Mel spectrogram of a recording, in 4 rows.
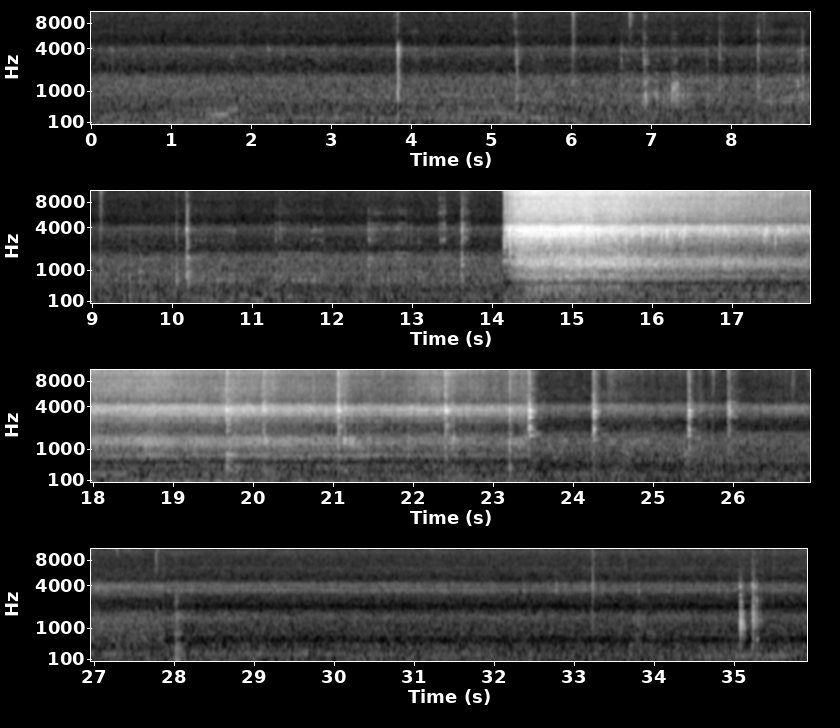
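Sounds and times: potatoes sizzling in hot oil: 14.2s - 23.6s.

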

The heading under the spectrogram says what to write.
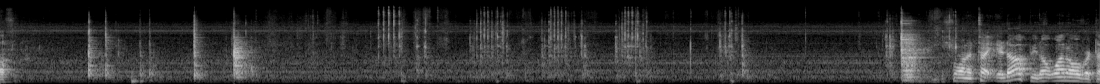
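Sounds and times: ratchet wrench clicking: 3.8s - 6.6s, 7.2s - 7.5s.

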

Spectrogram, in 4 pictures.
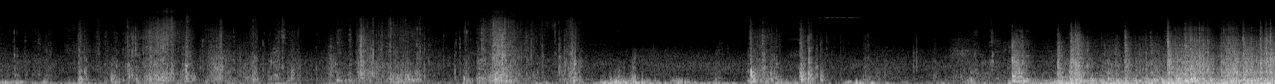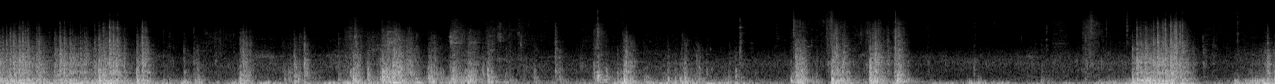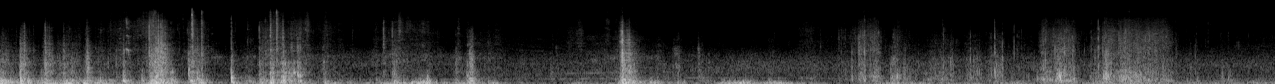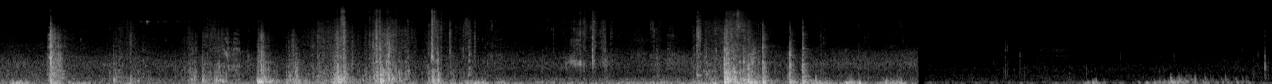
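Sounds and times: plastic bins knocking together: 0.3s - 6.0s, 10.0s - 22.1s, 23.9s - 30.5s, 38.7s - 43.2s, 45.2s - 46.5s
bin wheels rattling on pavement: 9.9s - 22.2s, 23.3s - 32.1s, 33.8s - 43.4s.

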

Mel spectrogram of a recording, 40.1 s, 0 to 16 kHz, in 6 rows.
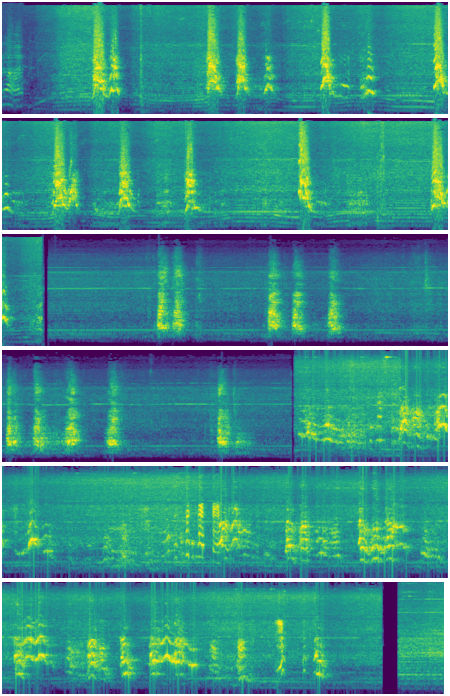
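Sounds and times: vacuum cleaner motor humming: 0.1s - 40.0s
dogs barking sharply: 1.3s - 2.0s, 3.0s - 4.2s, 4.8s - 5.7s, 6.4s - 10.1s, 10.9s - 12.4s, 13.1s - 13.6s, 15.7s - 16.3s, 17.4s - 18.5s, 24.5s - 28.8s, 29.6s - 38.4s.

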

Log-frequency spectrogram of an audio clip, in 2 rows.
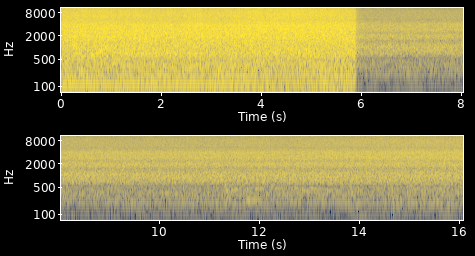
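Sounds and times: floodwater rushing: 0.0s - 5.9s
low hum: 0.0s - 5.9s.

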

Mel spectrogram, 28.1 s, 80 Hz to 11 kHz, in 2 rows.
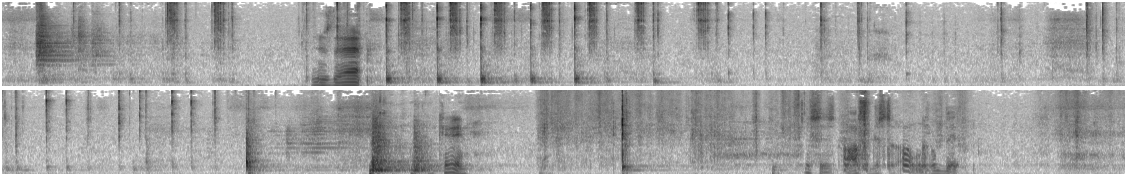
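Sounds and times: socket ratchet clicking: 1.4s - 3.0s, 3.7s - 12.6s, 13.5s - 16.8s
tool knocking when set down: 18.6s - 19.5s.

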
